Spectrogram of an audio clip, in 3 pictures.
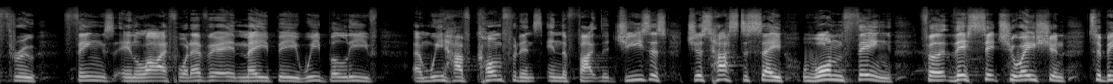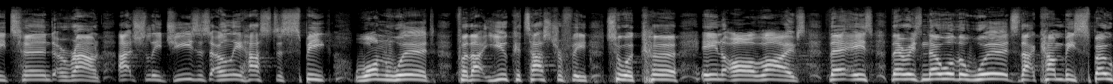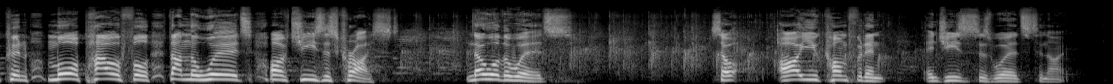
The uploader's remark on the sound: IKON Church. Recorded live at the Chesterfield Campus this is the message from the evening service.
